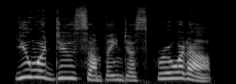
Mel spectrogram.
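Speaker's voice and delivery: plain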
